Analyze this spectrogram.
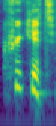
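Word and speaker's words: Cricut: The company have said it's pronounced cricket after its themed branding.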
